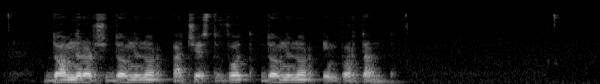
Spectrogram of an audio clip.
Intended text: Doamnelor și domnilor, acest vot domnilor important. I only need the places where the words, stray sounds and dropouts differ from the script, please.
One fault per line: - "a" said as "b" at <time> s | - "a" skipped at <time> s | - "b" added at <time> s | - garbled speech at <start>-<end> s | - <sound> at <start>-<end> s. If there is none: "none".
none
